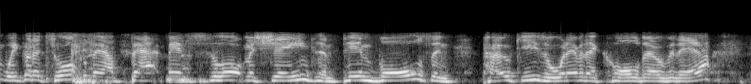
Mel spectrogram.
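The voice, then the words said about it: Australian accent. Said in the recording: “you've mastered the Australian accent.”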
